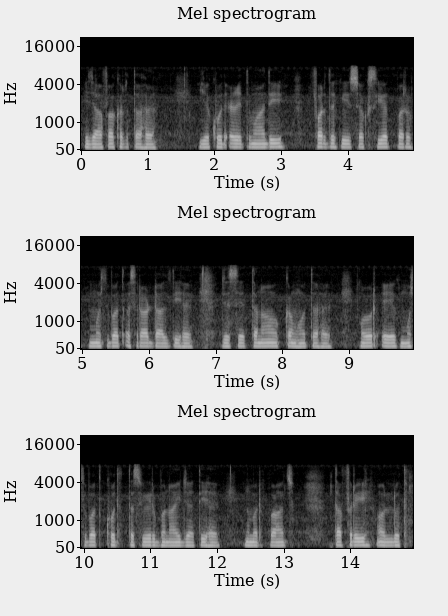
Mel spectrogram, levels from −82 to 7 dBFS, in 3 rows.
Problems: constant background noise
